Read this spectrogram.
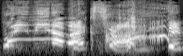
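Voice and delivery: very high shrieking mock outrage; mock outraged. Retelling being called extra, shrieking in mock outrage. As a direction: shriek it, laughing, fake offended. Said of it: "And I was like".

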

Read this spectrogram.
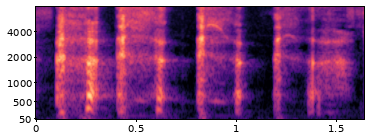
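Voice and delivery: string of high pretend coughs; acted cough. Rooster tries waking the sheep, pretend coughing fit. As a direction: cough repeatedly as the sick rooster. Rooster's sore throat in story.

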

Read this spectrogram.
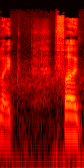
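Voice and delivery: ordinary talk

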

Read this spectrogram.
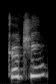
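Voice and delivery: high rising ka-ching; cash register ka-ching. Pretend. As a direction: chirp ka-ching like a till. Arcade coin sound.

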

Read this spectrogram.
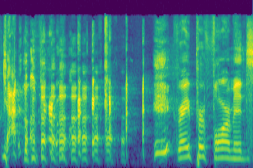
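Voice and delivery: slow, high words through laughter; cracking up while saying it; laughing. Real, not acted. Fan praising his OnlyFans work, laughing through it.

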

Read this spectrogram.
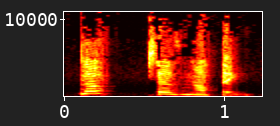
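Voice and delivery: usual speaking voice

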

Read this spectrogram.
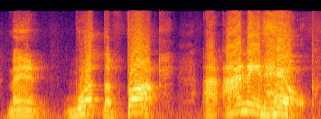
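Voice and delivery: high, exasperated plea; losing it. Retold or imitated. Newcomer raising his hand to beg for help, losing it. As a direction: burst out, at the end of your rope. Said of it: "I just lost it".

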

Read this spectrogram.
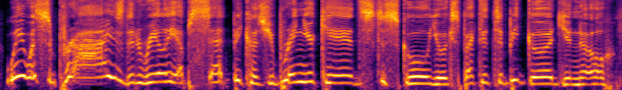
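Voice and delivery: mocking parent quote. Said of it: "There's a quote here from the surprised parent".

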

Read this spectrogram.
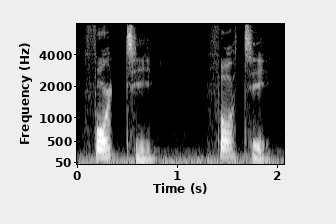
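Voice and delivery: British demo, T of forty sounded; British accent. Shown as a demonstration. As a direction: say forty the British way, faw-tee. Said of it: "Ça, c'est l'accent britannique".

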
